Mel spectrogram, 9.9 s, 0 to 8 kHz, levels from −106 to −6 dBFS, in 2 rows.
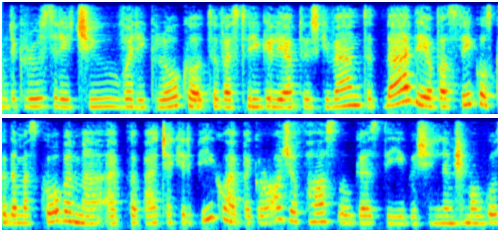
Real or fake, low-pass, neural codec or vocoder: fake; 7.2 kHz; codec, 16 kHz, 0.4 kbps, LongCat-Audio-Codec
